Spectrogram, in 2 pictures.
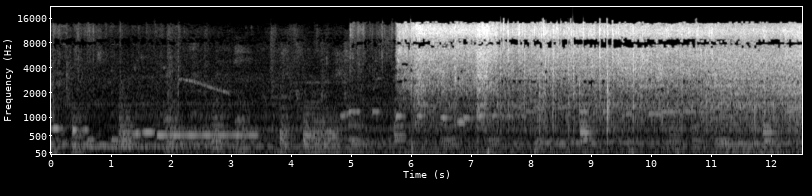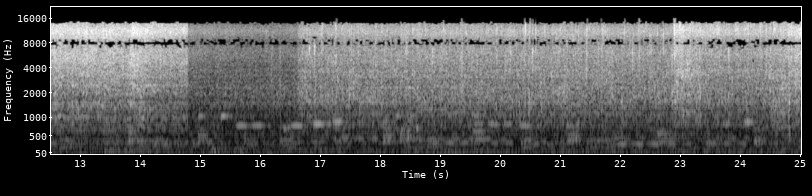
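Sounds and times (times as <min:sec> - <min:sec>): meat and onion sizzling in oil: 0:05.8 - 0:25.0.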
